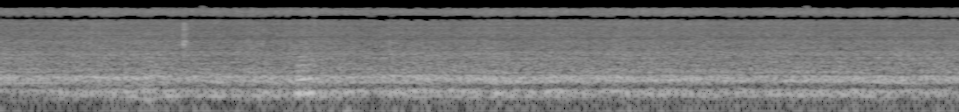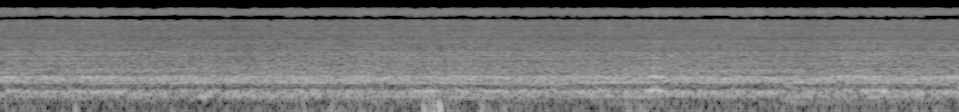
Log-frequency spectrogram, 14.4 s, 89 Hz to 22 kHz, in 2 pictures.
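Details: Honey bees learning to fly around a hive, a steady dense droning hum with bands near 250 and 500, continuous throughout with a few faint clicks.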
